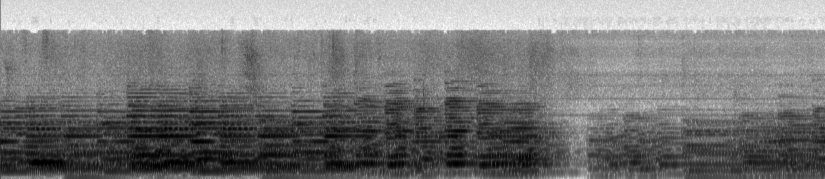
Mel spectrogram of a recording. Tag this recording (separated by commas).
Music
